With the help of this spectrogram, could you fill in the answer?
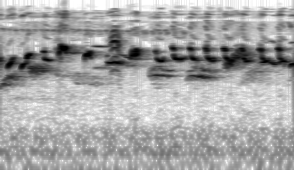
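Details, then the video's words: White-rumped shama pouring out a dense, continuous warble of mixed whistles and chirps at a steady pace, over a constant low background rumble. "kumpulan kicau MURAI BATU gacor"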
